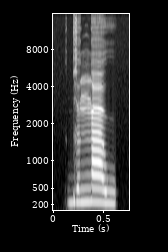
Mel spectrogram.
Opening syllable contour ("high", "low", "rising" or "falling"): high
